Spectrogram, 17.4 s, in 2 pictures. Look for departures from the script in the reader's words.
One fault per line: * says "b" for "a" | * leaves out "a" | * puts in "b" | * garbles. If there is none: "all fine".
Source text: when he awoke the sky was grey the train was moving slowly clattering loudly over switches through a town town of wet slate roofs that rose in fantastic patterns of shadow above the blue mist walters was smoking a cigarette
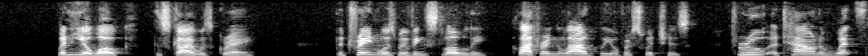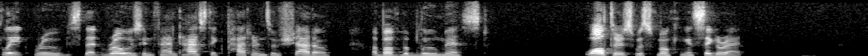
* leaves out "town"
